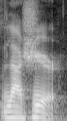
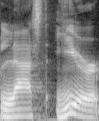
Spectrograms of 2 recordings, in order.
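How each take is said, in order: First: The words run together with changed sounds. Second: Each word is pronounced separately and fully.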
